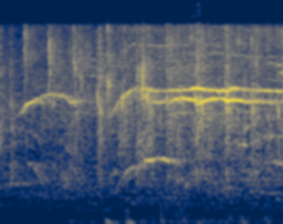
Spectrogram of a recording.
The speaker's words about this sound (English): One of the greatest goalkeepers ever. Ever in the history of this country. Playing for Orlando Pirates, Patson, Gambles, Sparks, Banda. Give him a big round of applause, ladies and gentlemen.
